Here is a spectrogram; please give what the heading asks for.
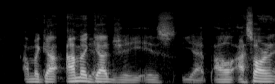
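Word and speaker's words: Amegadjie: it was amaji or amig gaji correct amag amig gaji is yeah I saw an interview with him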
